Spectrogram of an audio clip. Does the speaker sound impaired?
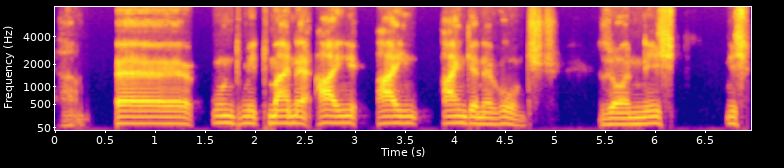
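Yes: stuttering; onset age 5, stated as 32 years; phone calls formerly impossible; blocks, monitors speech tension to catch blocks early; here repeated sounds, repeated words.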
